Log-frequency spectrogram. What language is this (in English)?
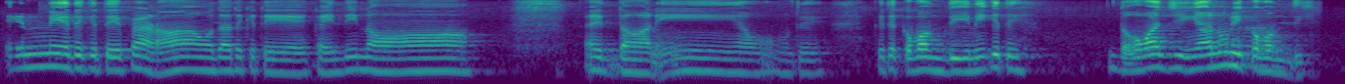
Punjabi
